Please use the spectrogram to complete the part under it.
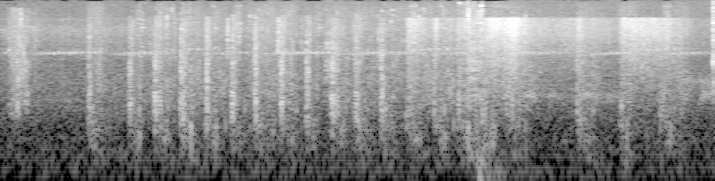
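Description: Footsteps run quickly over the ground.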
